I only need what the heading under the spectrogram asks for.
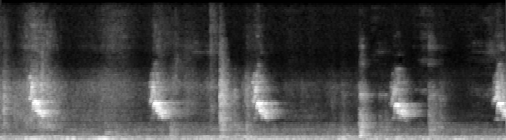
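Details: Chirping house sparrow on a balcony in Hazaribagh, India: a run of about seven short, high chirps roughly once a second, with a few soft clicks and taps between them.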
